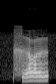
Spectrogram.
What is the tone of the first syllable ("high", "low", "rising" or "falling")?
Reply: rising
